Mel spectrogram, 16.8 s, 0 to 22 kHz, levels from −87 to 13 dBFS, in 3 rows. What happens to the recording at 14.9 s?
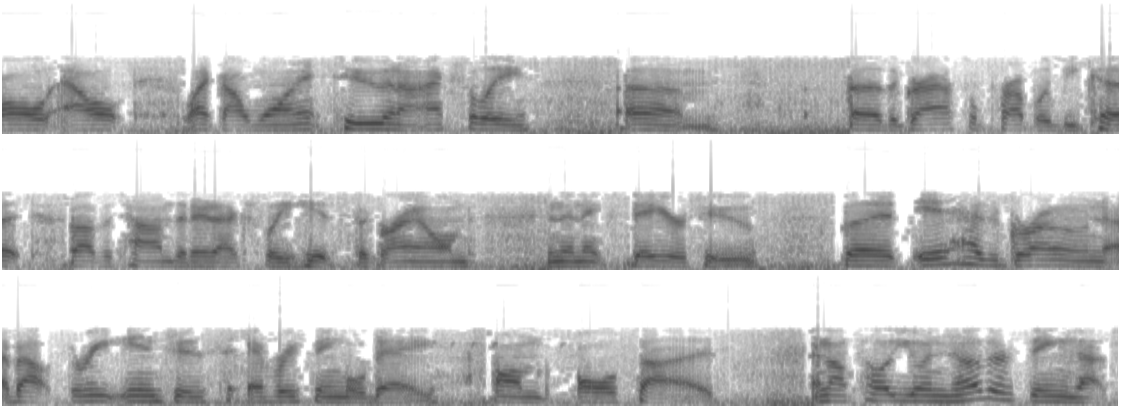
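Gain pumping is present at 14.9 s, as it is throughout the clip. The gain is pulled down on every loud sound, a swing of about 25 dB, most likely from excessive input gain with a fast limiter clamping down, leaving the sound squashed.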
